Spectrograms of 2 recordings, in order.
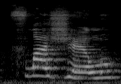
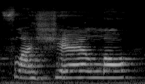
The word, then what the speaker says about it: flagelo: que provocam dúvida É ué aberto de é como se fosse acentuado benesse Pedro retro flagelo servo Sérgio benesse petrocenter o flagelo serval certo e o é fechado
